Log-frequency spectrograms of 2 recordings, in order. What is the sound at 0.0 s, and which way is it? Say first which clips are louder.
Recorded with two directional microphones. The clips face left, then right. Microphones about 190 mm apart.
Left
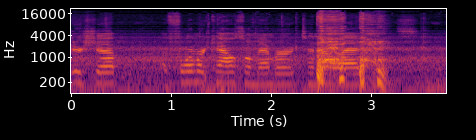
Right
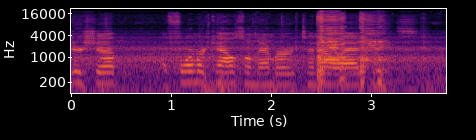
Speech: left 1 dB; 15° right (ahead or behind).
